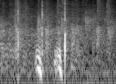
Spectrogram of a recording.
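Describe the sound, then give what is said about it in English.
A few sharp hand claps land together at roughly even intervals, fairly quiet, with brief voices murmuring between them. “One claps, everybody claps.”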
